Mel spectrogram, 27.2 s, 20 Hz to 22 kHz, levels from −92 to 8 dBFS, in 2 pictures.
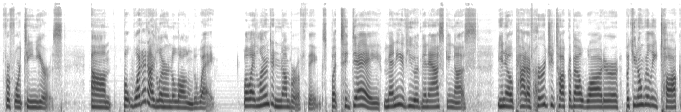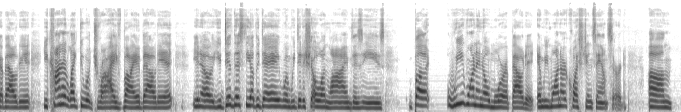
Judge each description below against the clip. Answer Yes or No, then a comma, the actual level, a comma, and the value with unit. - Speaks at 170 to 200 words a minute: Yes, average, 185 wpm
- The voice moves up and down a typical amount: Yes, average, 3.8 semitones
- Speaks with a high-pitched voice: Yes, high, 220 Hz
